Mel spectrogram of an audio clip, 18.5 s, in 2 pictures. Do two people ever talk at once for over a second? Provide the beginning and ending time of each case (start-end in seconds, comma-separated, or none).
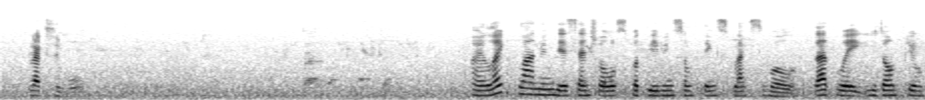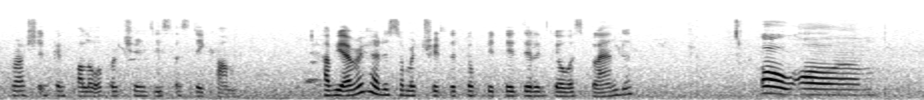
none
